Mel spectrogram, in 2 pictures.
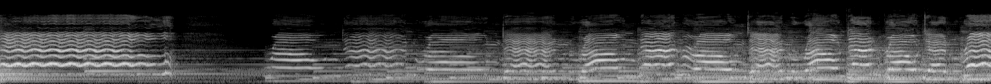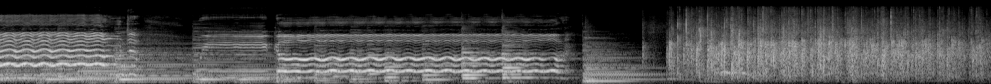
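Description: A woman sings the last phrases of a musical theatre song with a wide vibrato on long held notes over instrumental accompaniment. The song ends about three-quarters of the way through, and audience applause follows.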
